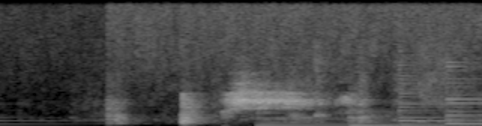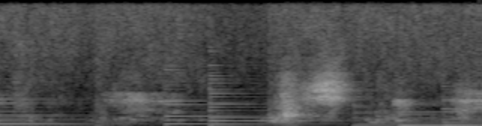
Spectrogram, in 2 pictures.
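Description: Background film-score music: sustained notes that step to new pitches every second or so, getting fuller about two seconds in. A couple of short soft noises come about a second in.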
